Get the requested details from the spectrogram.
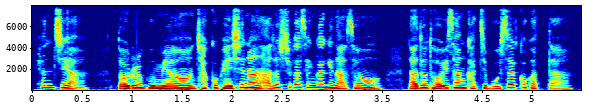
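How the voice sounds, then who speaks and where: A woman voicing a cold, detached young husband who speaks quietly and flatly, in a storybook reading. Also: medium pitch, brisk, no echo, natural voice.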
